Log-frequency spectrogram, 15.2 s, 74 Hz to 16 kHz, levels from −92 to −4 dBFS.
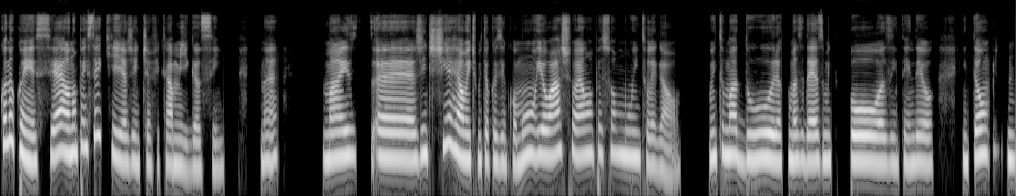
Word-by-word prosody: quando 315 +1 +2
eu 340 - +4
conheci 210 - 0
ela, 250 +2 +5
eu - - +5
não 245 0 +3
pensei 295 +8 -1
que 225 -7 -2
a 190 - 0
gente 190 0 -6
ia 185 - -6
ficar 185 +2 -6
amiga, 170 -3 -3
assim, 160 0 -8 0.6
né. 195 +2 -4 0.7
Mas, 215 +3 +2 0.3
eh, 210 -2 +3
a - - +1
gente 230 +2 -1
tinha, 310 +1 -1
realmente, 215 -6 +3
muita 195 0 -4
coisa 190 -1 -4
em - - -5
comum. 200 +6 -1
E, 230 - -1
eu 225 -1 +3
acho 250 +3 +2
ela 225 0 +1
uma 240 - -3
pessoa 240 +1 -6
muito 225 -3 -1
legal. 165 -5 -6 0.5
Muito 220 +3 -1
madura, 205 -2 +3
com 210 - -4
umas 200 0 0
ideias 195 0 0
muito 200 0 -1 0.3
boas, 195 -2 +4
entendeu. 185 0 -4 0.4
Então, 225 +5 +1 0.3
m 205 -1 0
205 Hz, 170 wpm, -22 LUFS, 190-230 Hz, 0.7 s, ela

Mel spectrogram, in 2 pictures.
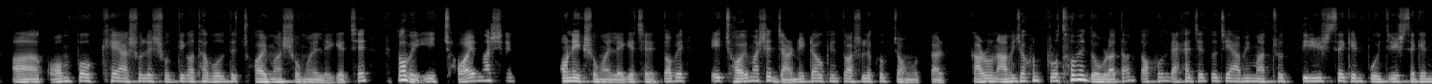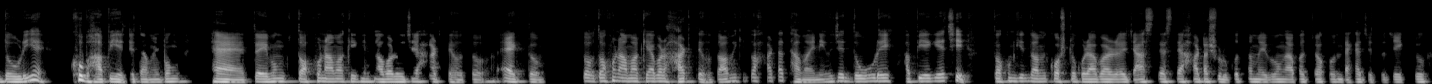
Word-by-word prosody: আ - - +1 0.3
কমপক্ষে 150 +6 0
আসলে 145 +3 -1
সত্যি 135 +1 -3
কথা 140 +1 -1
বলতে 130 +1 0
৬ 125 -1 +3
মাস 125 0 +3
সময় 115 -1 0
লেগেছে। 110 - -2 0.4
তবে 210 - +8
এই 135 - +1
৬ 130 +5 +2
মাসে 180 -1 -2 0.6
অনেক 150 -2 +6
সময় 110 -2 +1
লেগেছে। 115 +3 -1 0.2
তবে 135 +4 +2 0.3
এই 160 - +3
৬ 135 0 +3
মাসের 170 +2 +1
জার্নি 110 +4 +1
টাও 150 0 +1
কিন্তু 145 -1 -4
আসলে 135 +2 -1
খুব 155 - -1
চমৎকার। 105 -2 -2 0.3
কারণ 135 +3 +4
আমি 125 +3 +4
যখন 165 +3 0
১মে 165 +7 +4 0.2
দৌড়াতাম 120 +7 +2
তখন 130 +4 -3
দেখা 130 +3 -1
যেত 160 0 -2
যে 160 - 0
আমি 140 +1 -1
মাত্র 130 -1 -3 0.2
৩০ 150 0 +3
সেকেন্ড, 155 -2 +1
৩৫ 130 0 +1
সেকেন্ড, 130 0 +1
দৌড়িয়ে 125 +12 +6 0.4
খুব 210 - +9
হাঁপিয়ে 120 +1 +4
যেতাম 115 -1 -2
এবং 130 +3 +1 0.4
হ্যাঁ, 120 -4 +7 0.2
তো - - -4
এবং 135 +2 +3 0.2
তখন 125 +4 +1
আমাকে 130 0 -1
কিন্তু 130 -1 -1
আবার 125 +1 +3
ঐযে 125 +2 -1
হাঁটতে 130 -1 -5
হত 105 - -8 0.4
একদম। 120 -2 -3 0.4
তো 155 - 0
তখন 150 +3 0
আমাকে 145 0 -1
আবার 145 0 +1
হাঁটতে 130 -2 0
হত। 110 +1 -9
আমি 145 - -3
কিন্তু 160 +2 -8
হাঁটা 160 +3 -6
থামায়নি। 110 -3 -1
ওই 130 - -2
যে 155 - +2
দৌড়ে 145 +2 +2 0.2
হাপিয়ে 145 +3 0
গেছি 160 +1 +1 0.4
তখন 135 +2 -1
কিন্তু 145 -1 -3
আমি 135 - -3
কষ্ট 130 0 -1
করে 125 0 +3
আবার 120 0 +2
ঐযে 115 -2 -1
আস্তে, 125 +1 -5
আস্তে 125 +1 -5
হাঁটা 125 0 0
শুরু 120 -3 -1
করতাম 120 +1 -4
এবং 120 +2 -2
আবার 115 +1 -3
যখন 120 0 -3
দেখা 110 +2 -3
যেত 110 -1 -12
যে 115 - -4
একটু 120 - -9
130 Hz, 195 wpm, -23 LUFS, 120-145 Hz, 0.6 s, খুব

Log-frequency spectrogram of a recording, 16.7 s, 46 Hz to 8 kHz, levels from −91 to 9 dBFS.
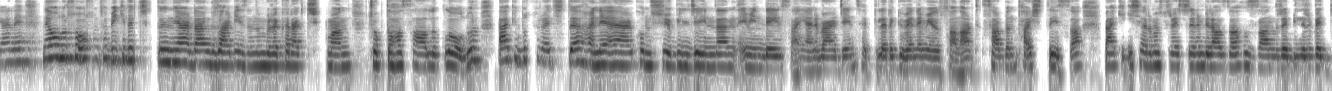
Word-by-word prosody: Yani, 240 +1 -6 0.2
ne 295 +2 +3
olursa 310 0 +3
olsun 280 +1 +1
tabii 280 -2 -1
ki 280 0 -4
de 270 - +2
çıktığın 245 -3 -1
yerden 225 -1 +2
güzel 205 -1 +1
bir 220 - -3
izlenim 195 -1 -1
bırakarak 195 0 0
çıkman 185 0 0 0.2
çok 210 -2 -1
daha 205 0 +2
sağlıklı 190 0 0
olur. 250 +11 -2
Belki 270 0 0
bu 260 - +2
süreçte, 235 -3 -1
hani, 230 -4 +1
eğer 205 -1 +3
konuşabileceğinden 195 -3 0
emin 175 -1 -3
değilsen, 170 -1 +2
yani, 150 -1 -3
vereceğin 160 +1 -1
tepkilere 165 -3 -2
güvenemiyorsan, 160 -4 0
artık 155 +3 -2
sabrın 175 +1 -1
taştıysa 185 0 +1 0.3
belki 195 0 -1
iş 200 - +2
arama 205 -1 -1
süreçlerini 190 -1 0
biraz 185 -1 +1
daha 185 +1 -1
hızlandırabilir 170 -2 0
ve 165 -2 +1
195 Hz, 150 wpm, -20 LUFS, 175-230 Hz, 0.3 s, ne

